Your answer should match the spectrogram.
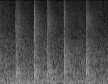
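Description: Chalk on a chalkboard, tapping as a word is written: about five short, faint taps.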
